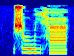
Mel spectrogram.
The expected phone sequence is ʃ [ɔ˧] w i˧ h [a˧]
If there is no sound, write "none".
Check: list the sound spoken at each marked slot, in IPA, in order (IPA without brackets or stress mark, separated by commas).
o˧, ã˧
